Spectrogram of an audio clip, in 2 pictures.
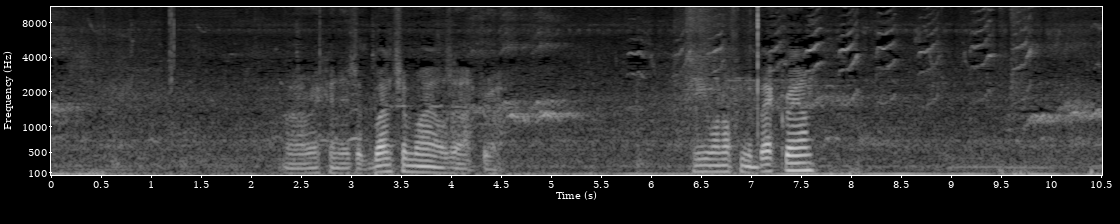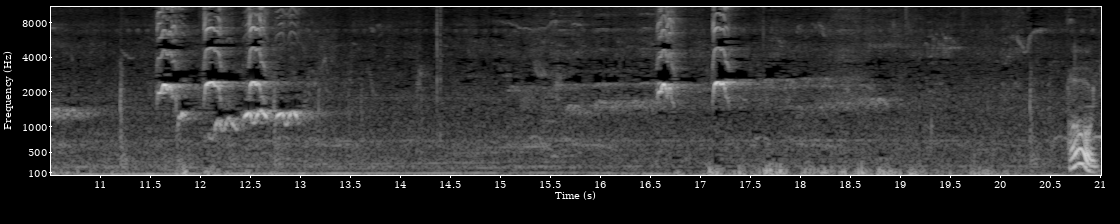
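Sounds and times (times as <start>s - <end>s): faint bird calls: 0.0s - 13.4s
crow calling loudly: 4.0s - 5.4s.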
